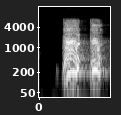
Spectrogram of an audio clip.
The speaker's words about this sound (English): Once I get over the coughing spell, I'm okay.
